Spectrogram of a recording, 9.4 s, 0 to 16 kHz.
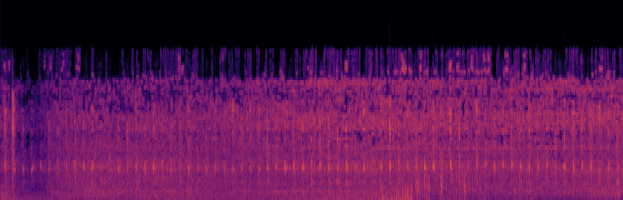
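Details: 2000 Ford Ranger XLT at steady idle with a quick, even tapping about four times a second; internal engine knock, owner says it is not the crankshaft or camshaft, source not yet found.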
